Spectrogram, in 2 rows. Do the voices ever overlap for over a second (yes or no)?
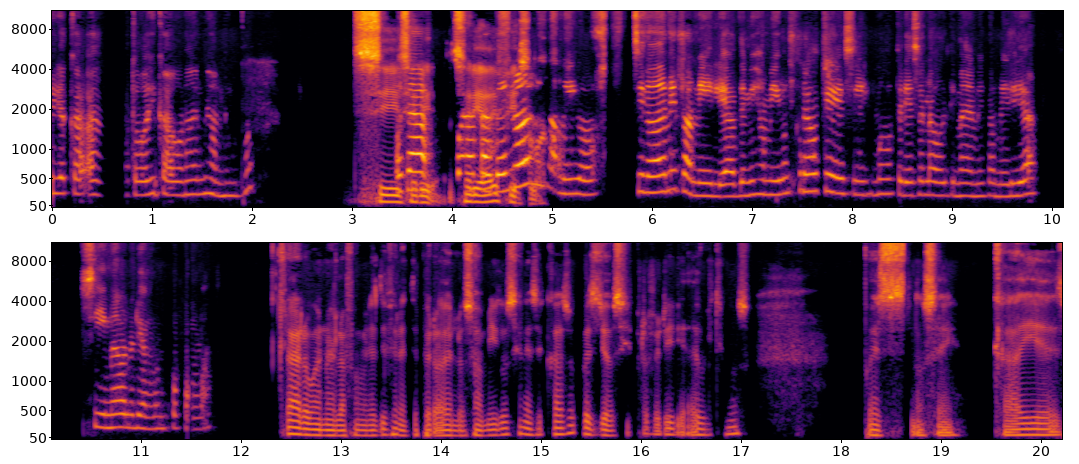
yes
